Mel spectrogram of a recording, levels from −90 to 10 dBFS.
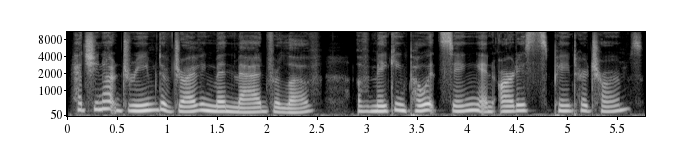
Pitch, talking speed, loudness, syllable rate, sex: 210 Hz, 195 wpm, -15 LUFS, 4.4 syllables/s, female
